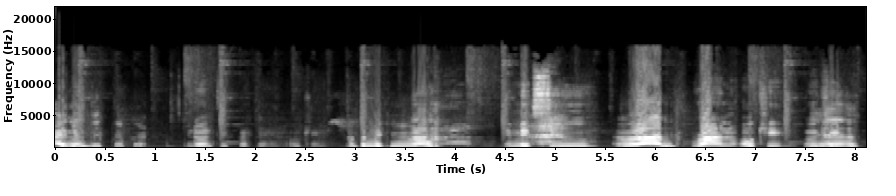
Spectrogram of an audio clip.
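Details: Adult speaker, likely female; speech.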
